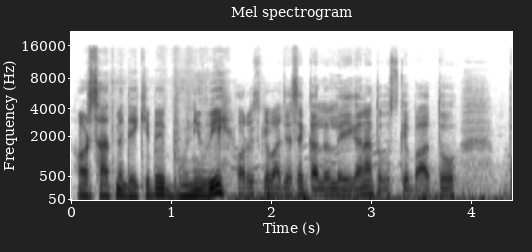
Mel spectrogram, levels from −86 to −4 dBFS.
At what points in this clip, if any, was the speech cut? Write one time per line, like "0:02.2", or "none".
0:01.6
